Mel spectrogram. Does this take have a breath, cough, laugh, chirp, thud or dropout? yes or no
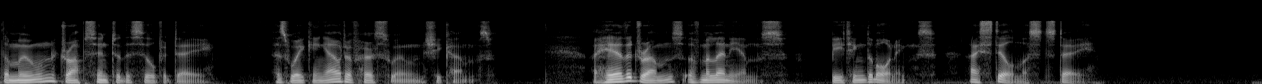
no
